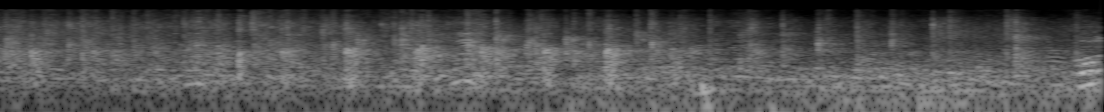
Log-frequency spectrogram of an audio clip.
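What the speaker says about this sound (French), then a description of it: "Madame Monique Laëli, on peut l'applaudir et puis attendre la suite" Audience applause at a tribute ceremony for a musician held by a town, steady dense clapping throughout with a few sharper claps standing out.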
